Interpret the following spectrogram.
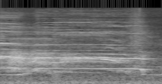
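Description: Rooster crowing: the long drawn-out part of one crow, held on a steady note and tailing off near the end.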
